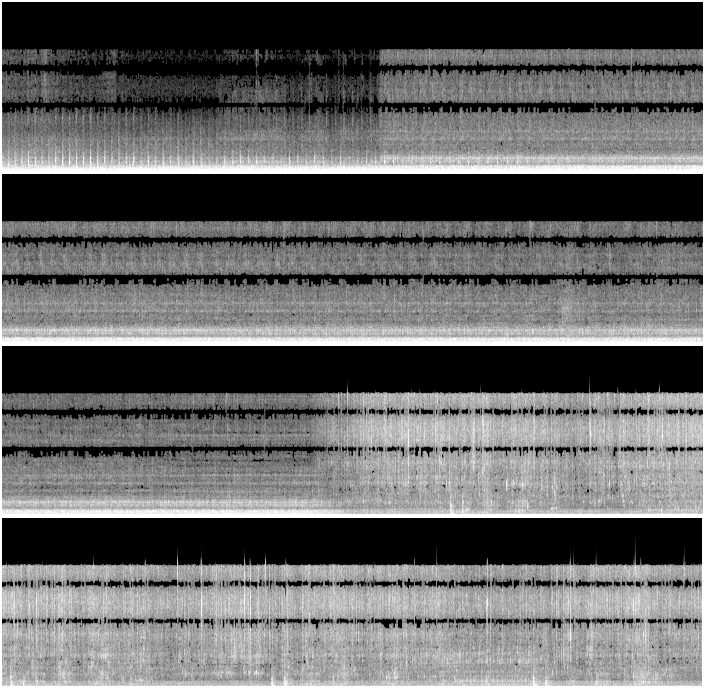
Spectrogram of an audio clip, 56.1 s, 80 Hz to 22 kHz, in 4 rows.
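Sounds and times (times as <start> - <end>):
washing machine motor humming: 0.0 - 56.0
water running into tub: 6.1 - 12.9, 34.3 - 56.0
knocks and splashes: 36.9 - 38.1, 41.9 - 44.1, 47.1 - 49.1, 52.6 - 53.4.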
